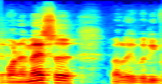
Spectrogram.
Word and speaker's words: Bonamassa: I always used to say Bonamassa, but I believe it's Bonamassa.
